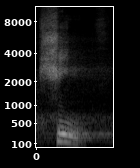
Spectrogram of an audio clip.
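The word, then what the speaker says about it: שין: En la siguiente letra, que es una letra que es se llama la letra shin, pero que tiene doble pronunciación, porque si arriba te encuentras un punto a la derecha es shin.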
